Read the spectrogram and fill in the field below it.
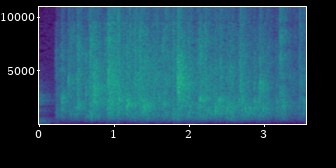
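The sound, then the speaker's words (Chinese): A crowd bursts into steady applause, a dense wash of many hands clapping that holds at an even, loud level for a few seconds without any talking. “那掌声放。”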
